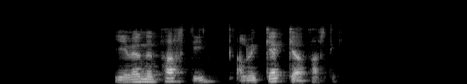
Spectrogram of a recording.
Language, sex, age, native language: Icelandic, male, 20-29, Icelandic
